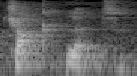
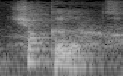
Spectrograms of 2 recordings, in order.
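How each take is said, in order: First: CHOCOLATE as "CHOK-lut"; softer, clipped-to-two-syllables CHOCOLATE; two-syllable pronunciation. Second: CHOCOLATE as "CHOK-uh-lut"; three-syllable CHOCOLATE; full-syllable pronunciation. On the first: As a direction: drop the middle vowel of CHOCOLATE. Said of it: "just two syllables". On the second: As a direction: sound the middle vowel of CHOCOLATE. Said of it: "Another silent syllable word". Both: Shown as a demonstration.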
